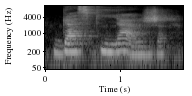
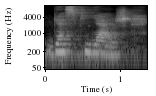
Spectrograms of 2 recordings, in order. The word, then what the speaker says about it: gaspillage: Gaspi being the short word for gaspillage. The double L is pronounced y. Gaspillage.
